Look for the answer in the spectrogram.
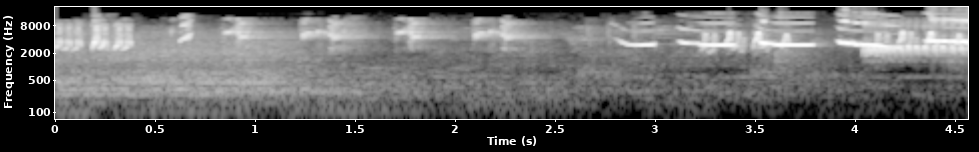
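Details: Birds on a lure track used to bring birds out of scrub: a few quick chirps, then clear, whistled, down-slurred notes repeated about every half second.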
